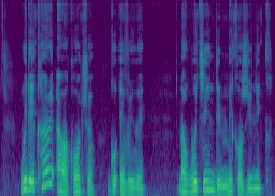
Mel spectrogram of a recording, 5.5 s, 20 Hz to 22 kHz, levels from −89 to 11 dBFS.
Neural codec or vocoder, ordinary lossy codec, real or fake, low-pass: none; none; real; none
